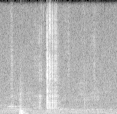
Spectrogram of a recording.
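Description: Hands handling a grosgrain ribbon bow: faint handling noise with one short scratchy rustle about a second in.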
